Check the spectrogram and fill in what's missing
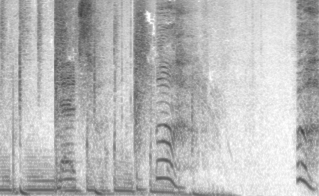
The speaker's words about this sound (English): I bet someone else yawned then. Pick the phone up and do a yawn. It's so easy.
